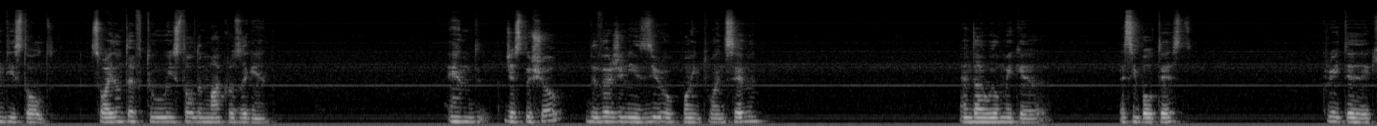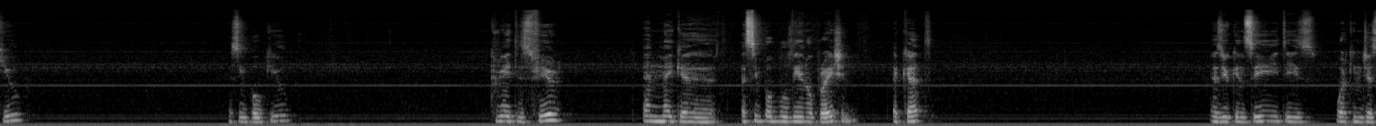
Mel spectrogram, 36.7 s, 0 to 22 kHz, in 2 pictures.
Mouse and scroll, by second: 3.8 click, 5.1 click, 11.3 click, 15.9 click, 17.3 click, 20.0-22.2 middle drag, 20.3-24.2 right drag, 22.2-24.1 middle drag, 25.6 click, 30.0 click, 31.3 ctrl+click, 32.6 click, 33.7-36.5 middle drag, 34.0-36.6 right drag.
